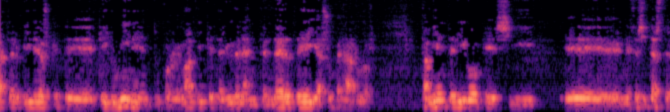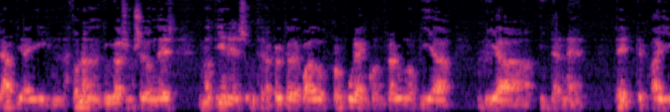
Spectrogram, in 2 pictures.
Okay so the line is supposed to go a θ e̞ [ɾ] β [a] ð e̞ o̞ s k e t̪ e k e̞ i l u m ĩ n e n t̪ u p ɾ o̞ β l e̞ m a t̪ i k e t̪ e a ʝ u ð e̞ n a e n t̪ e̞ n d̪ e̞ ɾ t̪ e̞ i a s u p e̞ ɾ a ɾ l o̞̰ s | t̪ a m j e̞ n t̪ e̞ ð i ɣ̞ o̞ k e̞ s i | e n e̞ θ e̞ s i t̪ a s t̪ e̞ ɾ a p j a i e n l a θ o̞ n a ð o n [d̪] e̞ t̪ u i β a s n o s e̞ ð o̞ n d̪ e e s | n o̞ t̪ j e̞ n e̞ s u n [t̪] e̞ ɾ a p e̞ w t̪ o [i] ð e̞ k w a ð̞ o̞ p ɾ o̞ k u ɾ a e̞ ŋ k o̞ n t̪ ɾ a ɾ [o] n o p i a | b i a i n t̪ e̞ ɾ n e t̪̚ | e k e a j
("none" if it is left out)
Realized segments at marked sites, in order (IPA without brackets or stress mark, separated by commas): ɾ, i, d̪, t̪, a, u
